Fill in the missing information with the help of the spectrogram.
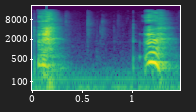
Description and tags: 86. Sonidos pelea
fight, sounds, voice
